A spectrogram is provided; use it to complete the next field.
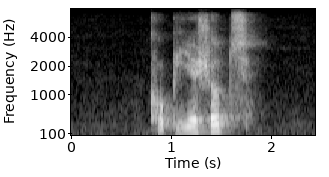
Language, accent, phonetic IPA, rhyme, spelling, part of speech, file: German, Austria, [koˈpiːɐ̯ˌʃʊt͡s], -iːɐ̯ʃʊt͡s, Kopierschutz, noun, De-at-Kopierschutz.ogg
- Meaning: copy protection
